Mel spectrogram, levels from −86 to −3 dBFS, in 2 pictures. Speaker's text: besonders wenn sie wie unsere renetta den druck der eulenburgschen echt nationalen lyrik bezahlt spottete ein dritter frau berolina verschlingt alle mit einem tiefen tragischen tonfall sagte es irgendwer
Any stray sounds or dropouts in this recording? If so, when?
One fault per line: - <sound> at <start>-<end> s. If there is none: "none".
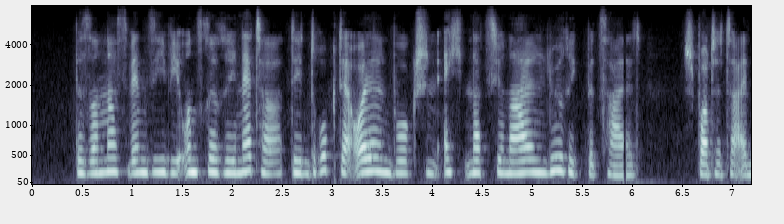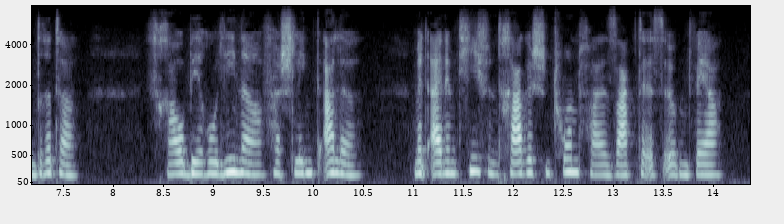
- dropout at 5.9-6.0 s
